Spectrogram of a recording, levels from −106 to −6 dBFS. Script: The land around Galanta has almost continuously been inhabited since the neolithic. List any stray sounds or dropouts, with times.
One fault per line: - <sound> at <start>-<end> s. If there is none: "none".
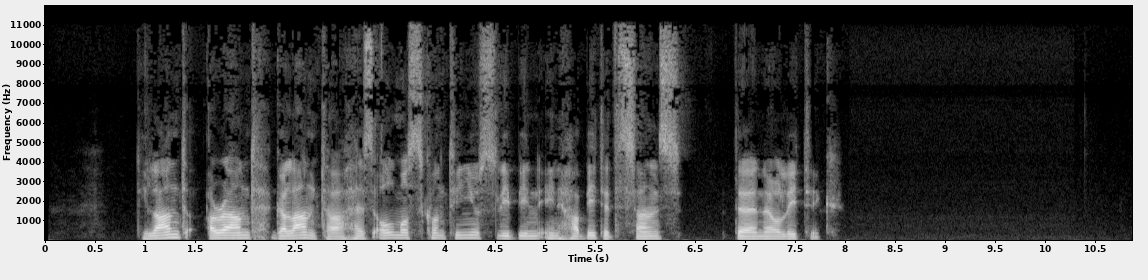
none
